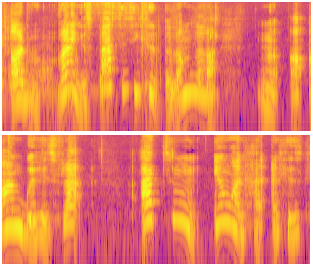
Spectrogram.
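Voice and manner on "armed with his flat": plain reading voice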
